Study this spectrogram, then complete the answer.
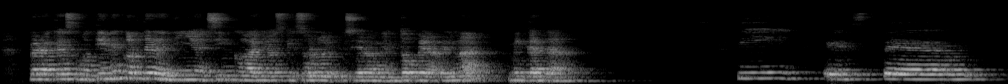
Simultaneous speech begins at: none

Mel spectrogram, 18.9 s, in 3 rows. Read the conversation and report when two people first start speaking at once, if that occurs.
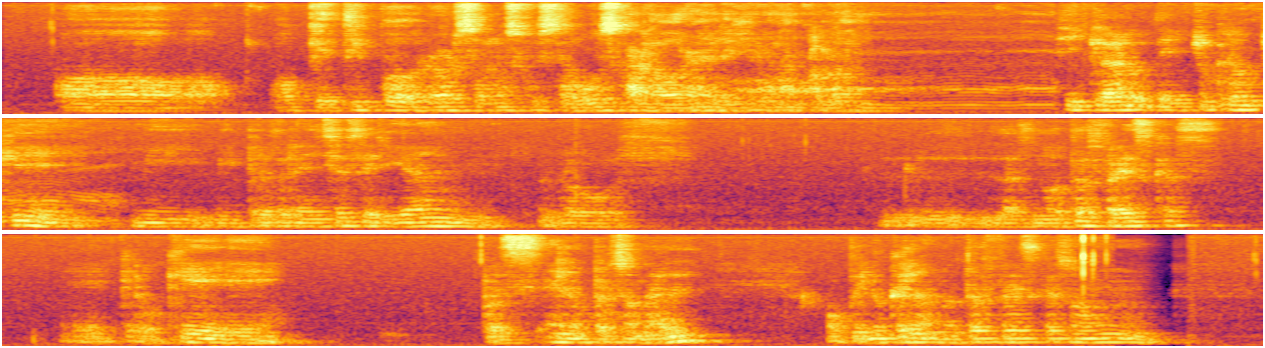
none

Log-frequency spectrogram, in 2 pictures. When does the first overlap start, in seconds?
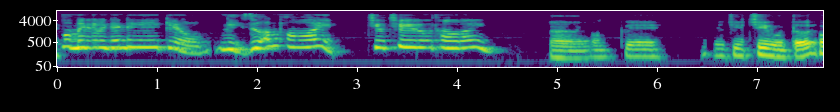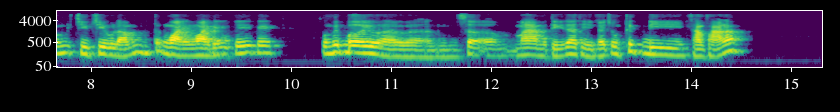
none

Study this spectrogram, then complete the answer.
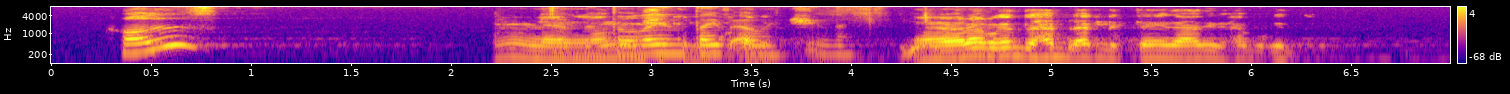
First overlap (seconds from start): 2.5 s

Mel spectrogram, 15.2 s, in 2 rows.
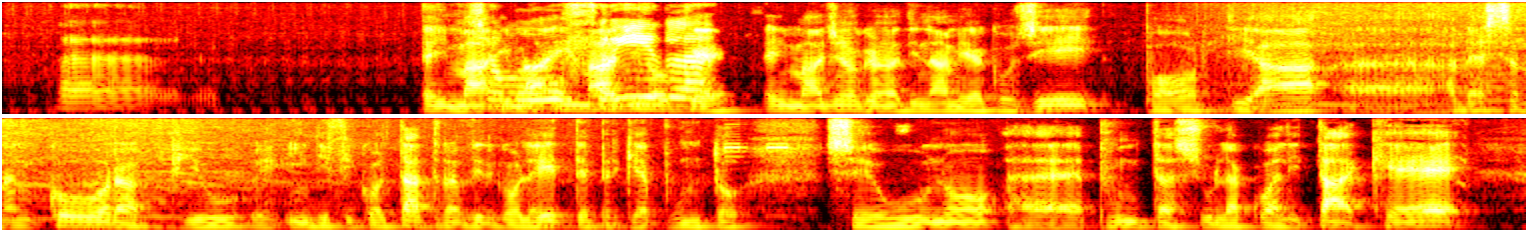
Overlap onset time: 2.3 s

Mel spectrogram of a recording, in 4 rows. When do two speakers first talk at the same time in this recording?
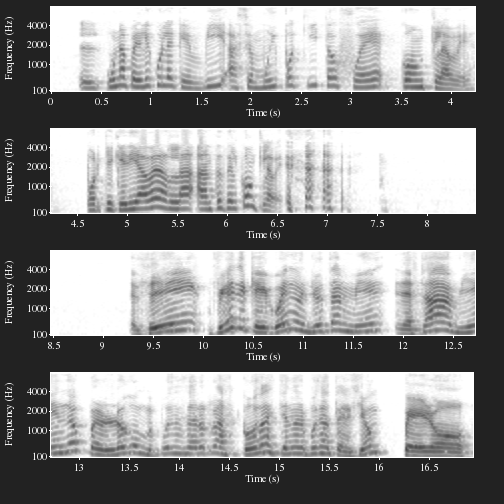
none

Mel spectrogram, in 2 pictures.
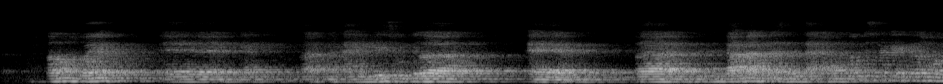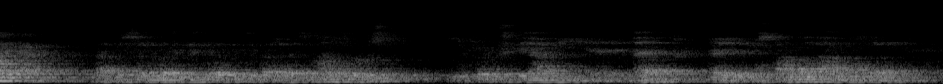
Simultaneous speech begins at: none

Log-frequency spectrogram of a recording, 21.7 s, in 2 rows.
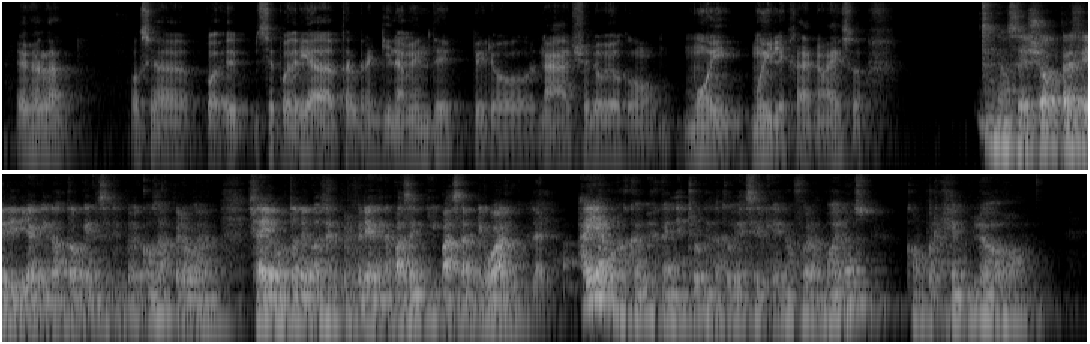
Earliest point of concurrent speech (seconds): none

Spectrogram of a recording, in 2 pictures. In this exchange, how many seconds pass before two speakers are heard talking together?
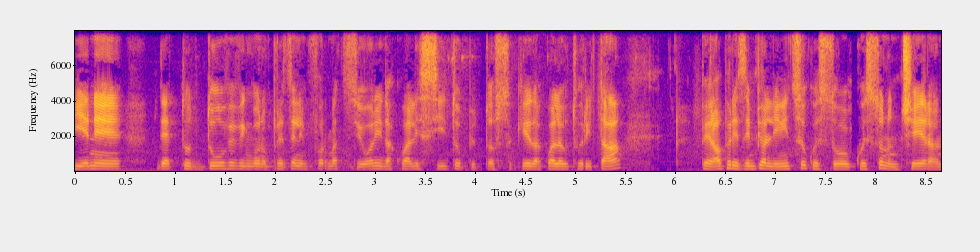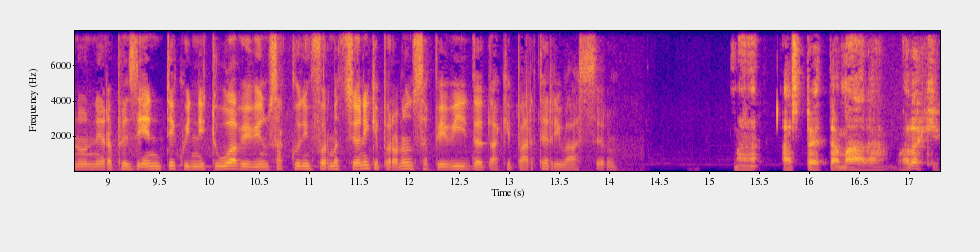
none

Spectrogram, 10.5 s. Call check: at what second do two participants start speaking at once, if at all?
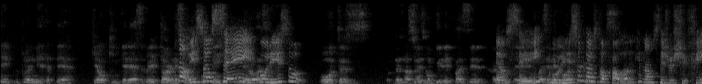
2.6 s

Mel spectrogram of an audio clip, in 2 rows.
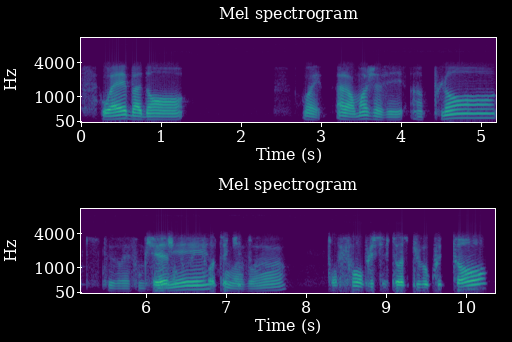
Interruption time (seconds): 6.0 s

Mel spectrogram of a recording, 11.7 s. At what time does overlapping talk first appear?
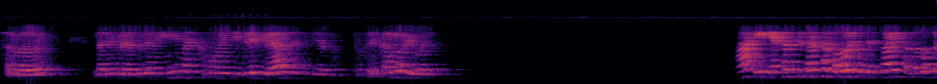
none

